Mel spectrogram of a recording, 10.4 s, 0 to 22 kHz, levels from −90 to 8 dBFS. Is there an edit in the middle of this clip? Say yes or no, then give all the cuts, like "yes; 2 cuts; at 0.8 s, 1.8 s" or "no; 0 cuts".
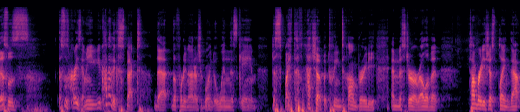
no; 0 cuts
